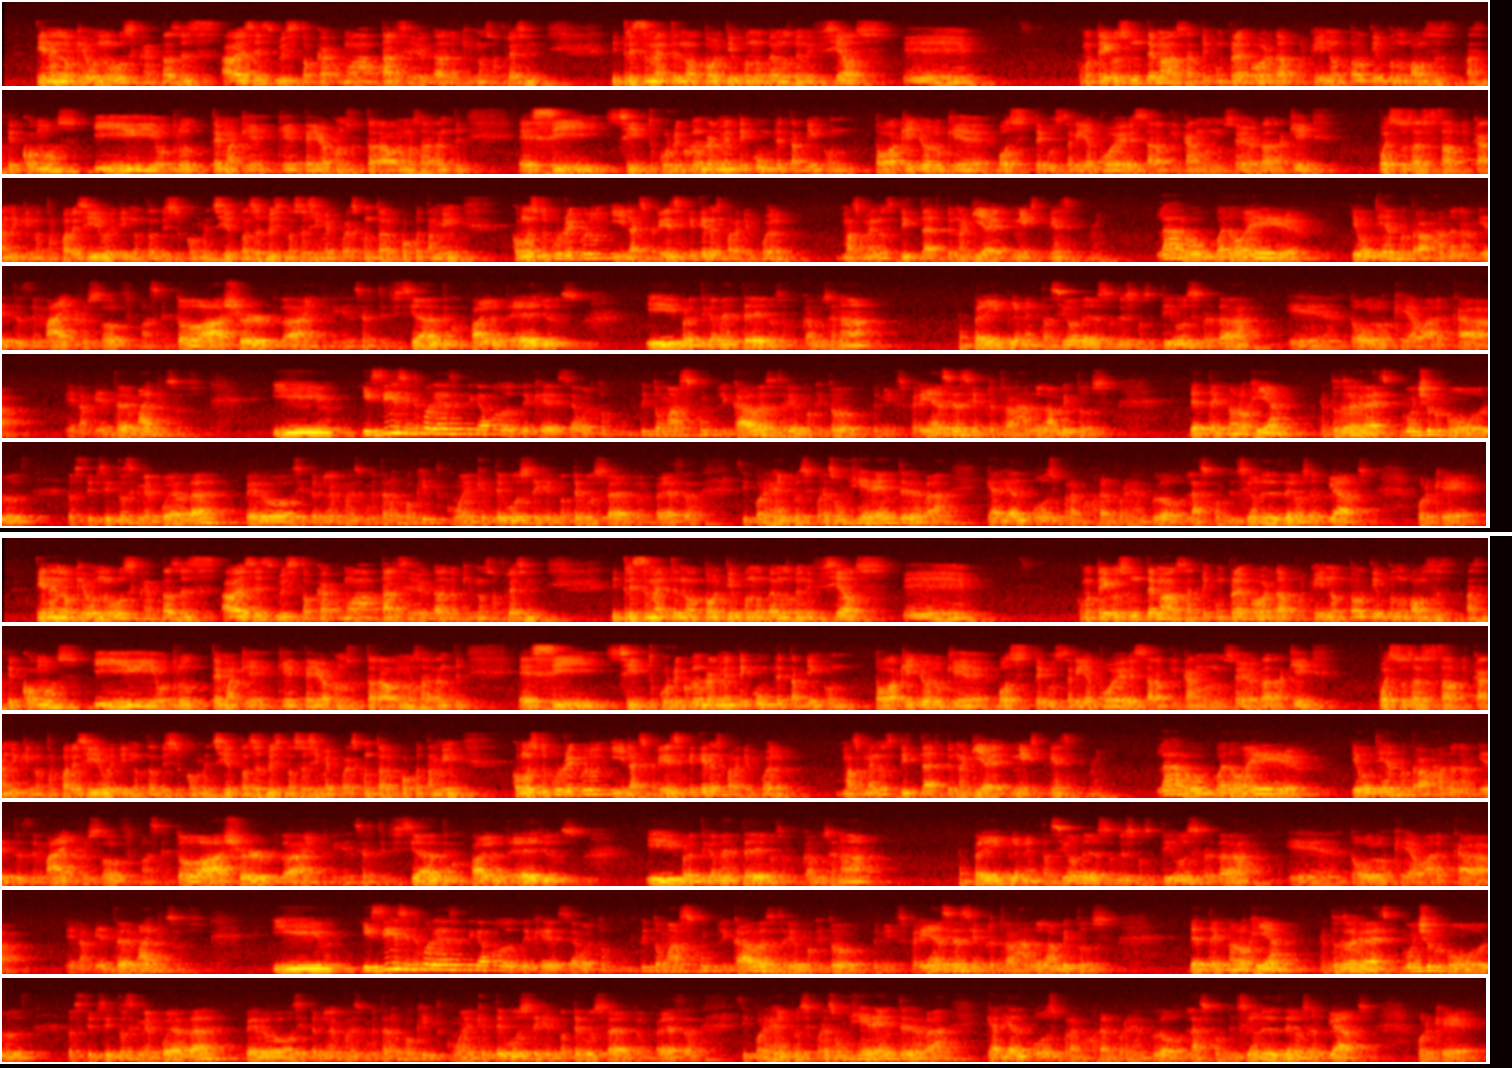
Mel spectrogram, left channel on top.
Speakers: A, on the right; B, on the left.
A: tienen lo que uno busca, entonces a veces Luis toca como adaptarse, ¿verdad? A lo que nos ofrecen y tristemente no todo el tiempo nos vemos beneficiados. Eh, como te digo, es un tema bastante complejo, ¿verdad? Porque y, no todo el tiempo nos vamos a, a sentir cómodos y otro tema que, que te iba a consultar ahora más adelante es si, si tu currículum realmente cumple también con todo aquello a lo que vos te gustaría poder estar aplicando. No sé, ¿verdad? ¿A qué puestos has estado aplicando y que no te han parecido y de- no te has visto convencido? Entonces, Luis, no sé si me puedes contar un poco también cómo es tu currículum y la experiencia que tienes para yo poder más o menos di- darte una guía de mi experiencia también.
B: Claro, bueno, eh, llevo tiempo trabajando en ambientes de Microsoft, más que todo Azure, ¿verdad? Inteligencia artificial, de Copilot de ellos, y prácticamente nos enfocamos en preimplementación de estos dispositivos, ¿verdad? En todo lo que abarca el ambiente de Microsoft. Y, y sí, sí te podría decir, digamos, de que se ha vuelto un poquito más complicado. Esa sería un poquito de mi experiencia, siempre trabajando en ámbitos de tecnología. Entonces agradezco <laughs> mucho como los, los tipsitos que me puedas dar, pero si también me puedes comentar un poquito como de qué te gusta y qué no te gusta de tu empresa. Si, por ejemplo, si fueras un gerente, ¿verdad? ¿Qué harías vos para mejorar, por ejemplo, las condiciones de los empleados? Porque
